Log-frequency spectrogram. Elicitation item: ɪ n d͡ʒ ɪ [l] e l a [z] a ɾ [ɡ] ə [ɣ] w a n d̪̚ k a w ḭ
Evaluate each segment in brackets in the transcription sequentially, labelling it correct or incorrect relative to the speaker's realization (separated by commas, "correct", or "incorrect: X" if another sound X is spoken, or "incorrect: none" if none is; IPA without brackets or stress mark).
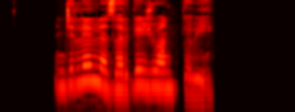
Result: correct, correct, correct, incorrect: ʒ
